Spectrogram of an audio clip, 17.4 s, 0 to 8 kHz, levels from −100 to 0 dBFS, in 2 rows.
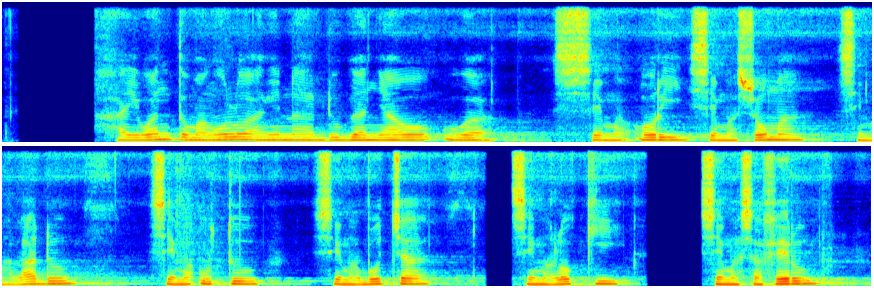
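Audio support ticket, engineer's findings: Clipped start after a pause: output device sleeping through silence and slow to wake or relock, swallowing onsets. At 0.90–0.94 s (after 0.8 s quiet), 13.77–13.81 s (after 0.3 s) and 15.67–15.71 s (after 0.6 s), roughly 37–41 ms lost each time; speech jumps in abruptly, first sounds missing.

Automatic gain rising: AGC judged input too quiet and ramped gain up by about 6 dB over 1.14–3.56 s, ending just before "nyao ua". Speech and background noise swell together across those two-plus seconds; band-limited call-mic character, nothing above 8 kHz, unchanged throughout.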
